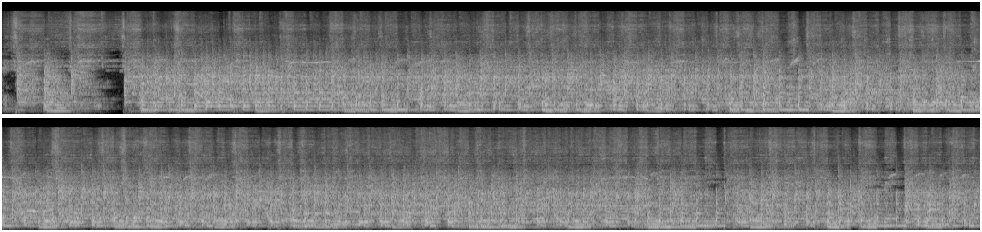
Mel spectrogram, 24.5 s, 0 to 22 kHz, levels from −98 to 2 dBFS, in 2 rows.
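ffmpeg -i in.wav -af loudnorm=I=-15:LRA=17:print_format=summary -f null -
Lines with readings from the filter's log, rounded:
Input Integrated:    -27.0 LUFS
Input True Peak:     -13.9 dBTP
Input LRA:             1.0 LU
Input Threshold:     -37.0 LUFS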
